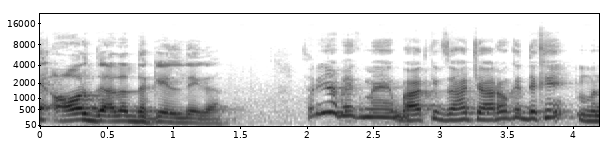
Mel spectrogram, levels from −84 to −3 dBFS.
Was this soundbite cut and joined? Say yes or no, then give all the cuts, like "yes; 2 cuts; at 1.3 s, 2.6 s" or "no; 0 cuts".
no; 0 cuts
